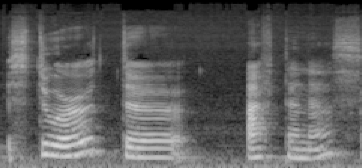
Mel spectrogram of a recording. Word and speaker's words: Aftanas: Et donc, c'était Stuart Aftanas, on Ouais. prononce Ouais. le S à la fin, Ouais.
